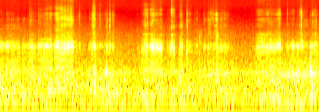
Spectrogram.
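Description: Felt-tip marker drawing on a cardboard toilet paper tube: faint scratching strokes in a few short spells, with small taps.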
